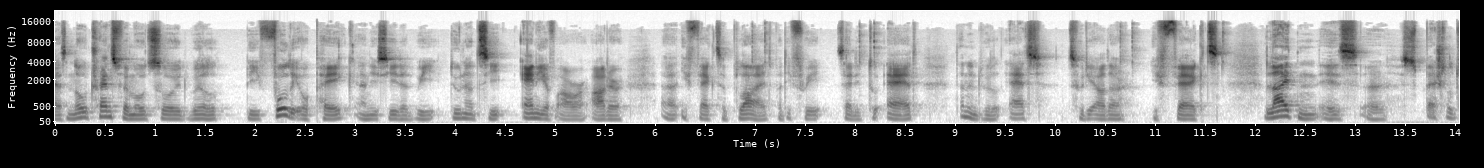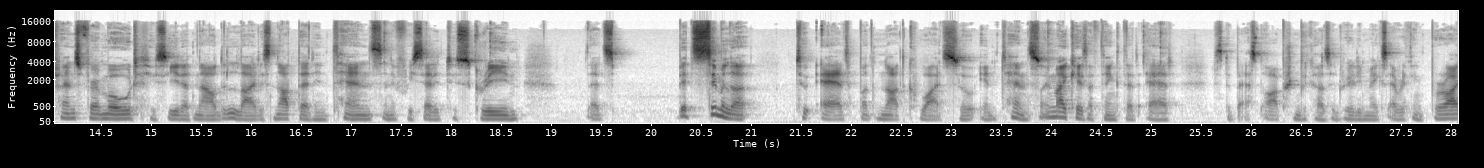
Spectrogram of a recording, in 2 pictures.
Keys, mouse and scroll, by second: 7.0 click, 17.2 click, 23.8-28.0 drag.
